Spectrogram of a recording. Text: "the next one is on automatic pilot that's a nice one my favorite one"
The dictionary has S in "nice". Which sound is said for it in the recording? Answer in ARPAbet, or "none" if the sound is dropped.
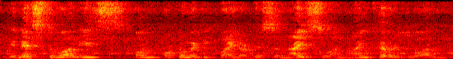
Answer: S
